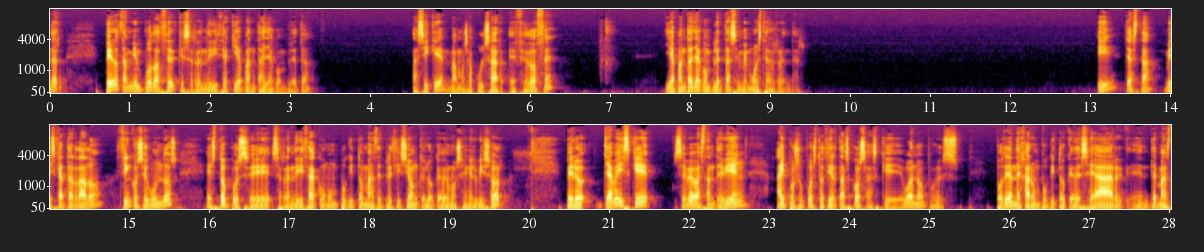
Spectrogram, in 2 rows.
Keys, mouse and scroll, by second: 3.1 click, 10.4 F12, 10.4-12.2 scroll down 1, 13.5-15.2 scroll up 1, 17.5-19.5 scroll down 1, 19.6 scroll up 1, 20.9 middle click, 21.8 scroll down 1, 22.4 middle click, 23.0 scroll up 1, 23.6 middle click, 25.7 scroll down 1, 26.5 middle click, 26.9 scroll down 1.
